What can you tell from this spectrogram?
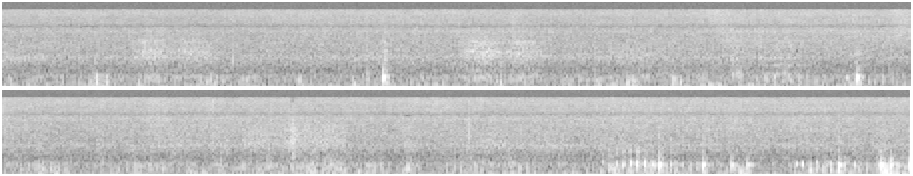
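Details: Cat purring softly and steadily, a low rumbling texture throughout, with a few faint clicks and a slightly louder rough stretch near the end.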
